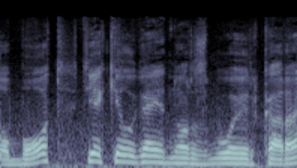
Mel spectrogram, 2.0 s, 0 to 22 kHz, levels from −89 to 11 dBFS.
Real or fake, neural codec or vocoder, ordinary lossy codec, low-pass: fake; vocoder, 48 kHz, 128 mel bands, Vocos; MP3, 96 kbps; 14.4 kHz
